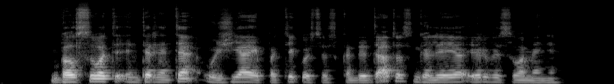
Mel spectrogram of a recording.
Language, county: Lithuanian, Kaunas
